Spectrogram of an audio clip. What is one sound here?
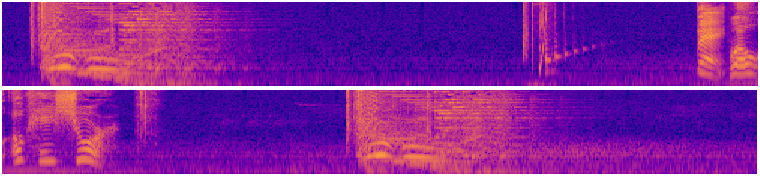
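A bright, sparkly chime sounds and rings out.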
